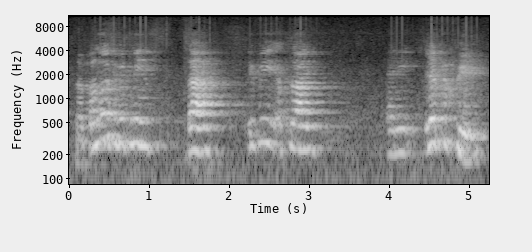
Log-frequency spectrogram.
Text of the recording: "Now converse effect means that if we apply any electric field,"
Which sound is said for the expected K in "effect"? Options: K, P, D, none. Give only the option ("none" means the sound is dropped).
none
